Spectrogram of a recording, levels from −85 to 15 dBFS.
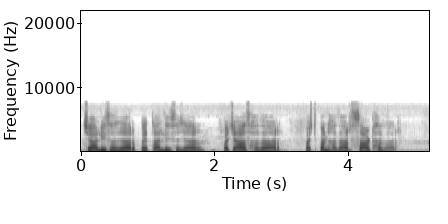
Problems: none marked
